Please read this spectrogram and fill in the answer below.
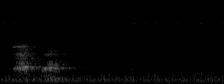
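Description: A short, faint animal call: two quick pitched yelps just after the start, then near silence.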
